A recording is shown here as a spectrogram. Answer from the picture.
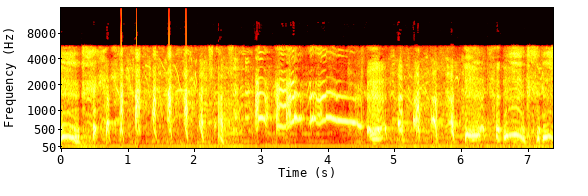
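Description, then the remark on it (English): A rooster clucks in a rapid series of short, sharp calls, then lets out a long, drawn-out crow that falls in pitch before the clucking resumes, loud. “Do you ever go in a barnyard and the old rooster meet you on the lane?”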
